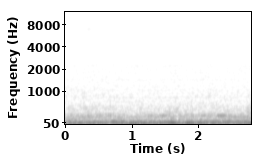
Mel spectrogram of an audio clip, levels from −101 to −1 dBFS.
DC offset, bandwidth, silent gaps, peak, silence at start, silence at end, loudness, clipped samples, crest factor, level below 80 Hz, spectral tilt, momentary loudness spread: under 0.1%; 4.6 kHz; none; -48 dBFS; 0 s; 0 s; -65 LUFS; under 0.1%; 10 dB; -60 dBFS; -9 dB/octave; 4 LU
